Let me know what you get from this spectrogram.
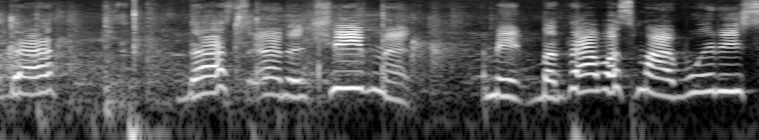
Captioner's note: audience laughs and claps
